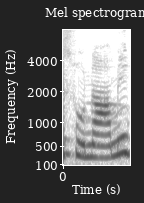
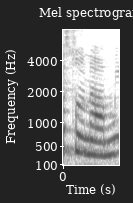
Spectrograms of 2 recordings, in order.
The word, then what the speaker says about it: tsunami: एक तो आपको दिख रहा है सू, इसको प्रोनाउंस किया जाता है सू, और इसके अलावा एक और दिख रहा है नामी, तो सू और नामी।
